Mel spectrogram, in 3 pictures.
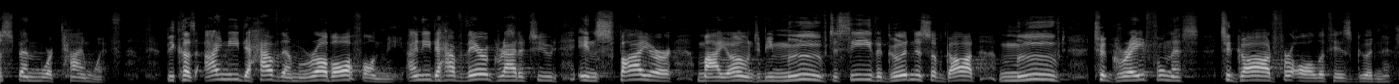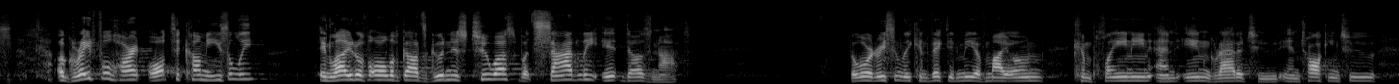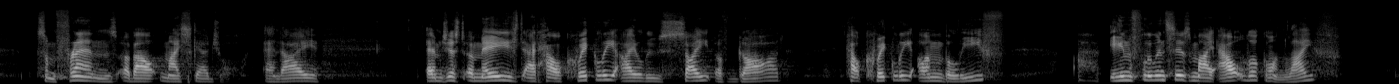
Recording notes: preached in the first session at our Leaders Retreat on May 5, 2023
